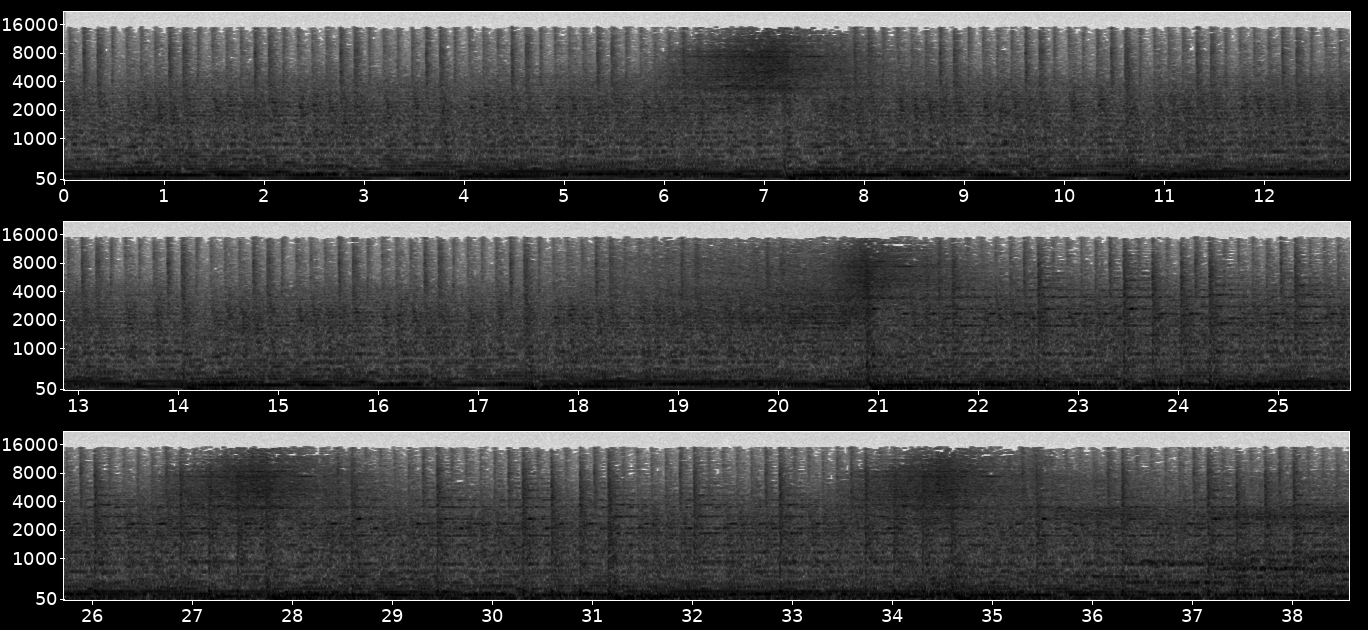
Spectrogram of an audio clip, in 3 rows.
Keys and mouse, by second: 0.7 ctrl+r, 3.3 KP_3, 4.6 middle click, 7.2 shift+click, 8.1-9.9 drag, 10.4 shift+click, 11.2 KP_3, 12.7 g, 17.3 s, 19.6 g, 24.0-25.0 drag, 26.3 g, 28.8 middle click, 29.8 middle click, 30.8 click, 31.9 KP_3, 33.2 g, 36.8 ctrl+z, 37.2 middle click, 38.0 middle click.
